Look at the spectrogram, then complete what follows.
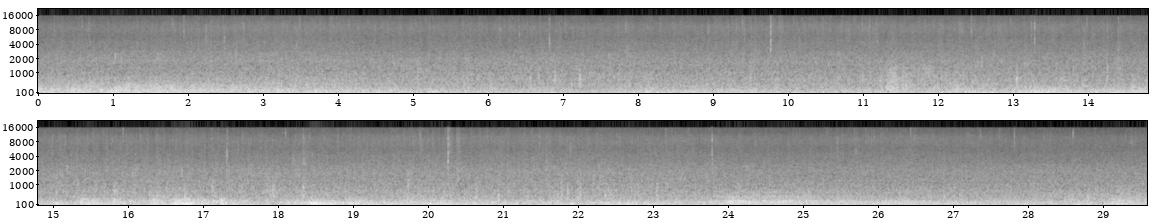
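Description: Heavy rain falling steadily, with low rolling thunder that swells about halfway through and again near the end.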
